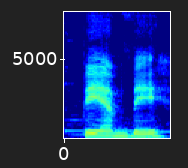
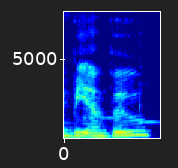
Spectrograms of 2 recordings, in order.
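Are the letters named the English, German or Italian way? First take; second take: German; Italian. First: The letters are named with German letter names. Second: The letters are named with Italian letter names. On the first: "in German you say B M W" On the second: "In Italy we say B M W"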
